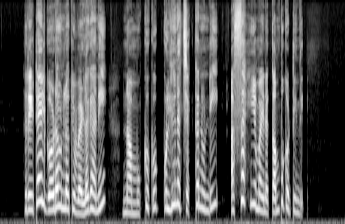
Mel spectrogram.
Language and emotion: Telugu, disgusted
